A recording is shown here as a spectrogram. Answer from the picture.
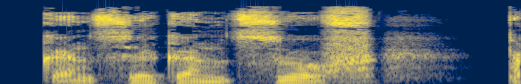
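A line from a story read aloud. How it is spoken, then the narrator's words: Muttering to no one. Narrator (Russian): пробормотал он, никому конкретно не обращаясь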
